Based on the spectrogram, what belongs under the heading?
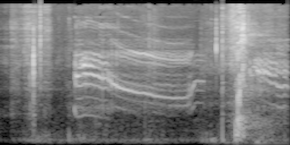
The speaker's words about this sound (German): mein Katzenjingle.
